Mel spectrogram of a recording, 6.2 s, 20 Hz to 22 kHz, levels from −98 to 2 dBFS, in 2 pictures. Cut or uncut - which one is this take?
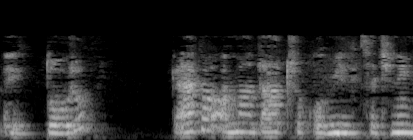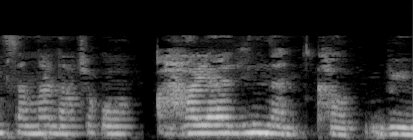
cut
